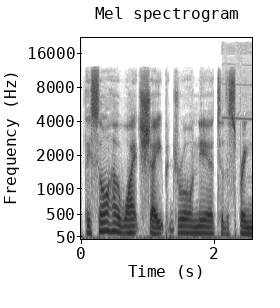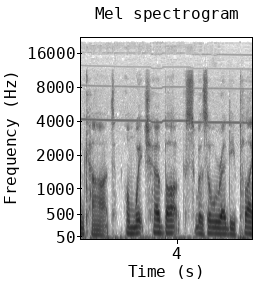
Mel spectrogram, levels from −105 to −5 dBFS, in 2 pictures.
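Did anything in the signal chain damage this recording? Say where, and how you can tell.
Yes: a switching supply whistle from 2.11 s to the end, an analogue-stage fault where a power supply's burst mode leaks in as a tone wandering between 3.86 and 4.30 kHz, roughly 25 dB below the speech.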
